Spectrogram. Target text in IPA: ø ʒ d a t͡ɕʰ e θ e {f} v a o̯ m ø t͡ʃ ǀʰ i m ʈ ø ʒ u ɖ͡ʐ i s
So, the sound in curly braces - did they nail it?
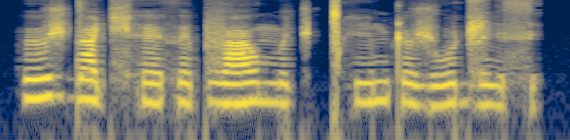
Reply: no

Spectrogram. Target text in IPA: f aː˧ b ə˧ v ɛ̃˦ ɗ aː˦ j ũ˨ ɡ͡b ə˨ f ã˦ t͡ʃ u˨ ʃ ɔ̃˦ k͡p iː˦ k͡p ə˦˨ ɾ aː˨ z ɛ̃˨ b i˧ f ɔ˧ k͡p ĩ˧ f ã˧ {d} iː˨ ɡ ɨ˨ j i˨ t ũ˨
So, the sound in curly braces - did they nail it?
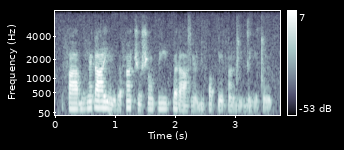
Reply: yes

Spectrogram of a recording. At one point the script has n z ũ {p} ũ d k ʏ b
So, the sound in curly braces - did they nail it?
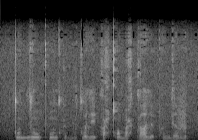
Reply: no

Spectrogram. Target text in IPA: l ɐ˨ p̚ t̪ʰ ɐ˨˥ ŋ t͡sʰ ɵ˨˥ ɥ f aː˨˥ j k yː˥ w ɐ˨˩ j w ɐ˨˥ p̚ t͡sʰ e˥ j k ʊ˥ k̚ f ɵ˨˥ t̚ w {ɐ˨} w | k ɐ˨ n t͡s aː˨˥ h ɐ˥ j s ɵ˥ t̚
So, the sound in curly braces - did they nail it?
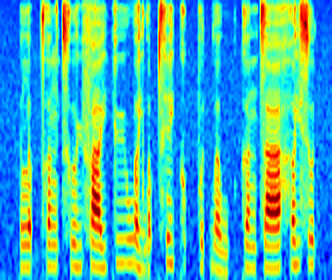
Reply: no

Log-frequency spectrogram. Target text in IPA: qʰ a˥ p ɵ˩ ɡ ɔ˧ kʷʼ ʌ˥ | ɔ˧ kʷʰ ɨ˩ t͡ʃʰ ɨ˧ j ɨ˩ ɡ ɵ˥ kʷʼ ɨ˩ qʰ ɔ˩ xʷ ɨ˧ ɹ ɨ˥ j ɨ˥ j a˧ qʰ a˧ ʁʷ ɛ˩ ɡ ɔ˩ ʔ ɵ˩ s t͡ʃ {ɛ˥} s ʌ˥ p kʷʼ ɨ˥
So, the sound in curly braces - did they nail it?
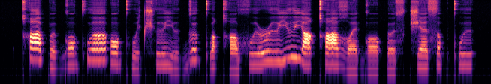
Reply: no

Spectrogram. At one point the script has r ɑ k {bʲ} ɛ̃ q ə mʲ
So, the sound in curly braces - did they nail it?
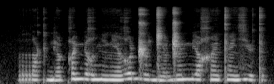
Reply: yes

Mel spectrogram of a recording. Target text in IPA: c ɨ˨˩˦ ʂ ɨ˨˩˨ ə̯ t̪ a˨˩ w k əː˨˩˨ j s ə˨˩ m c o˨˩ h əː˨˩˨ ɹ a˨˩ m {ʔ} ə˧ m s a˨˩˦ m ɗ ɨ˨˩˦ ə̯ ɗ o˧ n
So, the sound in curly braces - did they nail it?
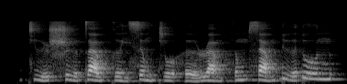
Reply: no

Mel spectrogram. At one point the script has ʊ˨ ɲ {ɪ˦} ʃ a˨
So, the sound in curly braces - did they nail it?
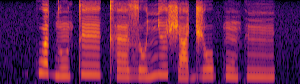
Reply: yes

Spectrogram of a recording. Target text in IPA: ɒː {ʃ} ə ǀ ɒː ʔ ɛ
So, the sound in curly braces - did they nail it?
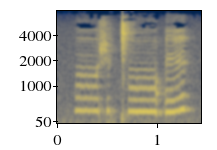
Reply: yes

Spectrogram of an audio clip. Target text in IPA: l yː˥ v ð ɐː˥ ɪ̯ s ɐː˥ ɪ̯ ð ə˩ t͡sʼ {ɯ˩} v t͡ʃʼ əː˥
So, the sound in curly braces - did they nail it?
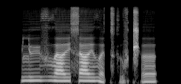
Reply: yes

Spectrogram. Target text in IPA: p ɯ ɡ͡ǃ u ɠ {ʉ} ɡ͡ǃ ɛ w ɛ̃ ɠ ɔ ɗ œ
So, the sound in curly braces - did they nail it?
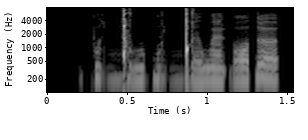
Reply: no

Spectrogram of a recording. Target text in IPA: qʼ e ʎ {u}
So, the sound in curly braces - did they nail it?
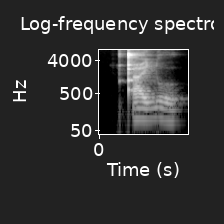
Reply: yes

